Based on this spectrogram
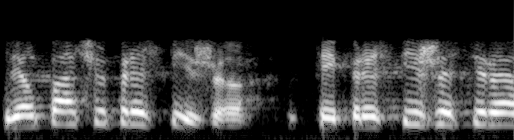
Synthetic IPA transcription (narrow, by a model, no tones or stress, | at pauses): d̪ʲeːlˠpɑːt͡ʃʲoːpʲɾʲɛsʲpʲiːʒoːt̪ɐɪpʲɾʲɛsʲpʲiːʒɐsiːɾɐ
